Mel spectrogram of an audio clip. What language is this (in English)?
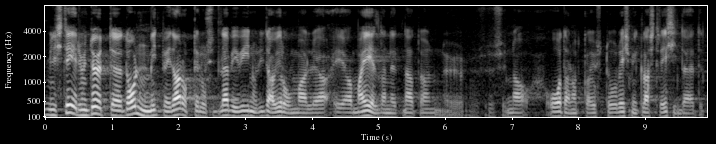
Estonian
